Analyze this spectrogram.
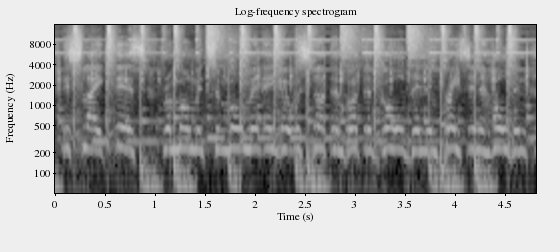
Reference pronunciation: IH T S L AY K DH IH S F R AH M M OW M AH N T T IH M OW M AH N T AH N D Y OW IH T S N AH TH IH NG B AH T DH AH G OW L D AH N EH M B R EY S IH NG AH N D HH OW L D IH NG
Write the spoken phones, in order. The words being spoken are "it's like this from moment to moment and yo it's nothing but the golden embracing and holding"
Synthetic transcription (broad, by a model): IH T S L AY K DH IH S F R AH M M OW M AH N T T IH M OW M AH N T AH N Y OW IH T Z N AH TH IH NG B AH T DH AH G OW L D AH N EH M B R EY S IH NG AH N HH OW L D IH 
